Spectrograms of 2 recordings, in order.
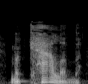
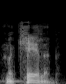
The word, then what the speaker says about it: McCaleb: enough not to forget she had mispronounced the name saying McCallum instead of McCaleb and used the formal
